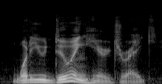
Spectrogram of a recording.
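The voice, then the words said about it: Cold voice. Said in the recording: “asked in a cold voice”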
